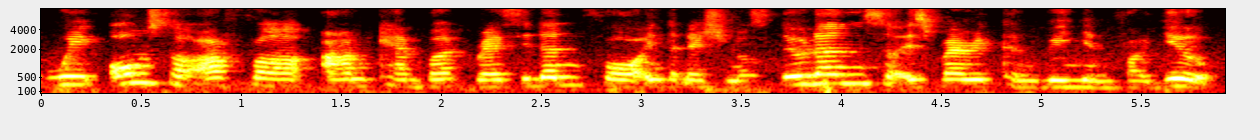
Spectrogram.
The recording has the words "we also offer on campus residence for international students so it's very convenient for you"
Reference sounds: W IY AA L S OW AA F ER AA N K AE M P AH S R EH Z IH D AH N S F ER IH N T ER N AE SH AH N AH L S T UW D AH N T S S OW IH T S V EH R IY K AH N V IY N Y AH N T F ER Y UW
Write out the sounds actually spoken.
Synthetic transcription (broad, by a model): W IY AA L S OW AA F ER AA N K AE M B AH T R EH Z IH D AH N F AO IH N T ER N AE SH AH N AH L S T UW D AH N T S S OW IH T S V EH R IY K AH N V IY N Y AH N T F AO Y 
